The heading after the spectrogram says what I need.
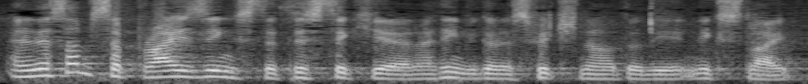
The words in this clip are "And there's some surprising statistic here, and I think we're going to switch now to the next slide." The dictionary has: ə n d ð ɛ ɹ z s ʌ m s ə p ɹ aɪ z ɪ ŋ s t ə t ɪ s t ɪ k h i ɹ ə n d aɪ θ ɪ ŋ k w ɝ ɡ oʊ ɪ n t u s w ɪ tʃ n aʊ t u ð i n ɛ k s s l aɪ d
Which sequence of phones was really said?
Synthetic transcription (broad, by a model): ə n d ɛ s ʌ m s ə p ɹ aɪ z ɪ ŋ s t ə t ɪ s t ɪ k h i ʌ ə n aɪ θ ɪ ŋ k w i ɡ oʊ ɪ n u s w ɪ tʃ n aʊ t u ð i n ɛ k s s l aɪ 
